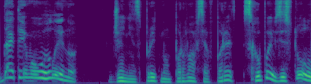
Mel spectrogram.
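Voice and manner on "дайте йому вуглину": much higher, louder urgent command; urgent shout. A narrator's reading. Thorn yells to give the priest charcoal. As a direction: yell the order urgently.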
